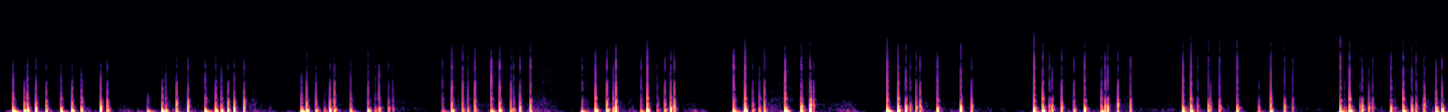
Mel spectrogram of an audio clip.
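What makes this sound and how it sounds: Long fingernails tap and scratch around the rim and surface of a small, white, flexible, hollow silicone cup lid. The sound is dull and low-heavy, with quick, short taps grouped into about ten rapid bursts separated by brief pauses.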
